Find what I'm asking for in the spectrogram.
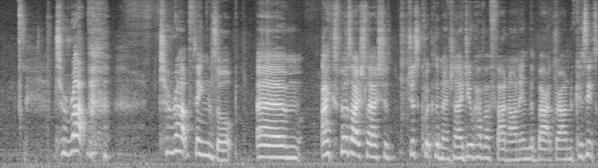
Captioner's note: laughs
